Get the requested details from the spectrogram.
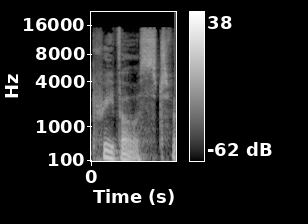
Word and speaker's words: Prevost: Also es gibt, wie gesagt, vorne die Betonung oder hinten, aber du würdest sagen, man spricht den neuen Papst mit bürgerlichem Namen aus. – Prevost, würde ich auf amerikanisch.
